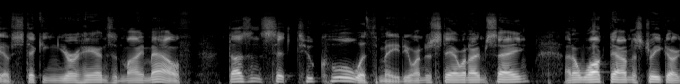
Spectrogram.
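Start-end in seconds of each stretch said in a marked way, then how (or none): none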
